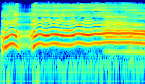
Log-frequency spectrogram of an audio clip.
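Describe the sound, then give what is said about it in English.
A person imitates a rooster's crow: a short rising yelp, a brief break, then one long, loud, held call with a slight waver, alone with no other sounds. “Okay, they have like the state bird, the rooster.”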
